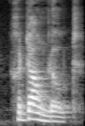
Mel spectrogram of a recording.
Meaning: past participle of downloaden
- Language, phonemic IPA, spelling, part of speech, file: Dutch, /ɣəˈdɑunlot/, gedownload, verb, Nl-gedownload.ogg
